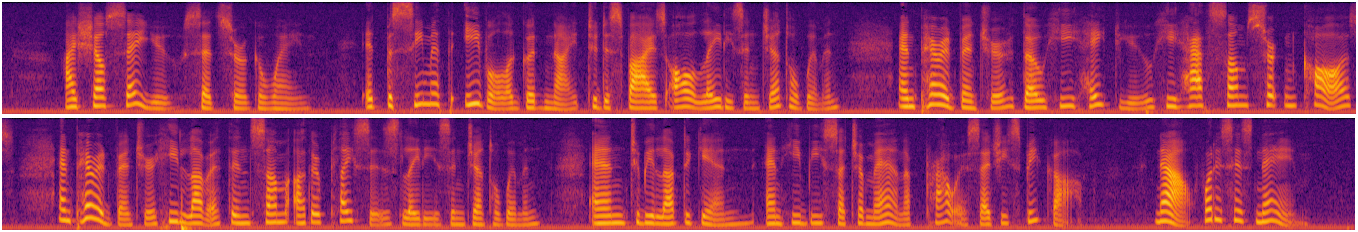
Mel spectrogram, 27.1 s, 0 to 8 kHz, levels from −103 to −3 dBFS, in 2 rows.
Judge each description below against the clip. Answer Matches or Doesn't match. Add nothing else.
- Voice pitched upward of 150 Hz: Matches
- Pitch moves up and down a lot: Matches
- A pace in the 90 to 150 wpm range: Matches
